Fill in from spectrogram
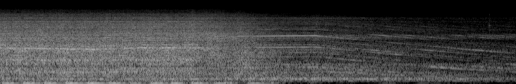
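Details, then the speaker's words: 2007 Mazda RX-8 rotary, sat about two years and quit running, third cranking attempt after fuel-line repair: fast even starter whirr winds down without catching, no start. Coolant reserve tank empty; owner suspects possible coolant seal issue. "Well, it looks like we're a no-go there."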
